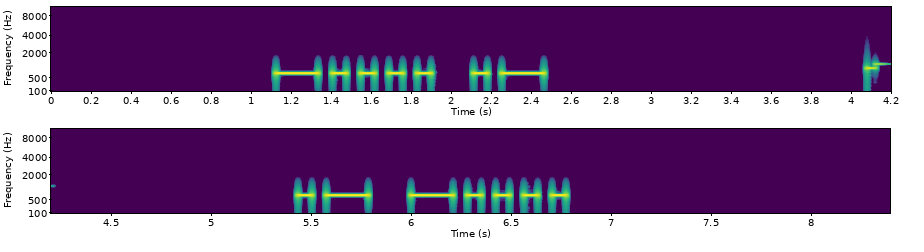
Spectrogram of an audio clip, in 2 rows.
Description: Morse code, heard as a keyed tone, about 17 wpm, 700 Hz. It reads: 6A A6
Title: All Cut Numbers - 2-Digit 17wpm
